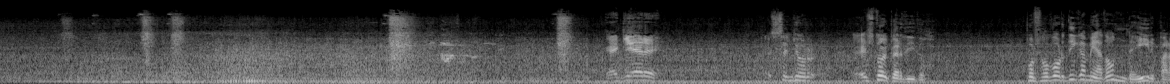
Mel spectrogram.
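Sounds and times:
truck engine rumbling: 0.0 - 11.6
truck air brake hissing: 1.4 - 2.0, 3.8 - 4.4, 5.5 - 5.8
speech: 6.1 - 6.7, 7.7 - 9.4, 10.3 - 11.6.

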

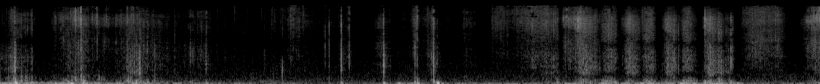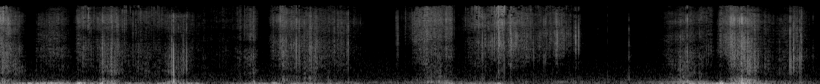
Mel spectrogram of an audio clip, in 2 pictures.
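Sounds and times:
glued hands rubbing and pulling apart: 0.0 - 16.4.

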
